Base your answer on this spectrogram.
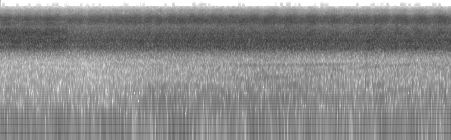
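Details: Cicada chorus from many insects at once: a steady, piercing wall of high buzzing, with a faint low humming tone running beneath it partway through.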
